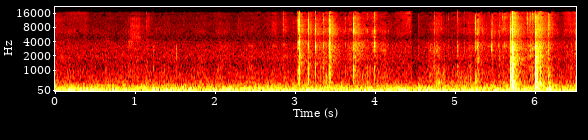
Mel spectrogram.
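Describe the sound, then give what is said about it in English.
A pocket knife cuts through regular packing tape on a standard white cardboard shipping box: a few short scratchy slices and crinkles over a faint steady background, ending with two sharper snaps. “So I'm opening the box because this knife just cuts through anything.”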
